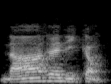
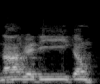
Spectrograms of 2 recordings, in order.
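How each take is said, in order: First: The third syllable has a short vowel. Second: The third syllable has a long vowel. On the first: The speaker calls it right. "ரி குரில்" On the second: The speaker calls it wrong. "நிறைய பேர் அதை நீட்டி எழுதி பழகிட்டாங்க"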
